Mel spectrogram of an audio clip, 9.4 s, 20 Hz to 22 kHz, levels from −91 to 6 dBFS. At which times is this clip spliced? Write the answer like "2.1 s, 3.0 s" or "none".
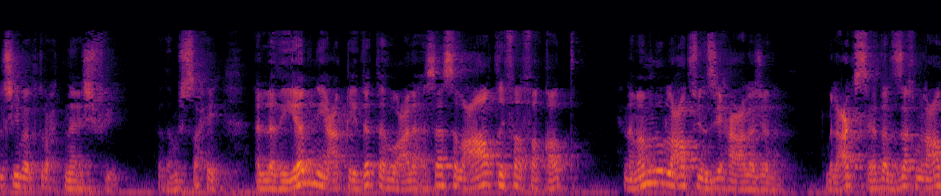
none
